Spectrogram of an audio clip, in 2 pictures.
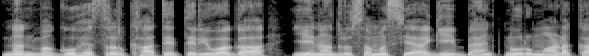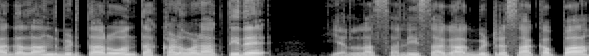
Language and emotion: Kannada, fearful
